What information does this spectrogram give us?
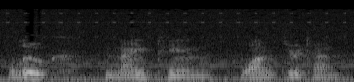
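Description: A man's voice: fairly low pitch, takes it slowly, soft background music, rough recording. A man in his forties, a pastor, preaching a sermon and reading scripture aloud with earnest emphasis, seated on a couch at home in front of a webcam. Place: living room, seated on a couch, re-recorded at home. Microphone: webcam at close range.

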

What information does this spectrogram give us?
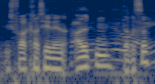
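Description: A man's voice: lowish voice, fairly quick, a little mellow. A man hosting a let's play, giving casual, playful gaming commentary and often muttering to himself. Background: faint game music.

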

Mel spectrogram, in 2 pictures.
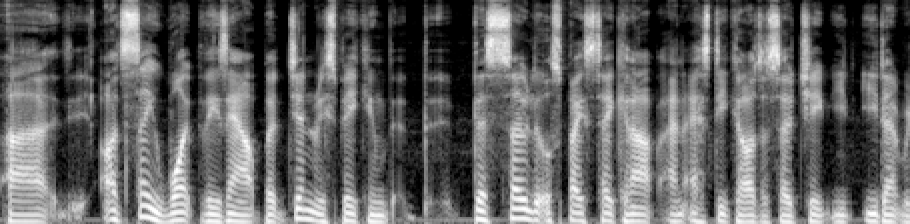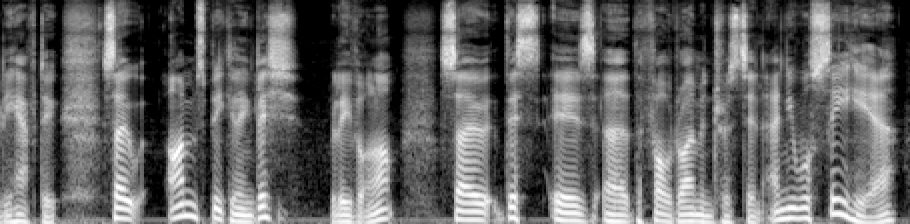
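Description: Low-voiced middle-aged man, casual tutorial. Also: lively intonation, fairly quick, few pauses, dry recording. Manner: informal, explanatory, conversational. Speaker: host of an RC radio tutorial.

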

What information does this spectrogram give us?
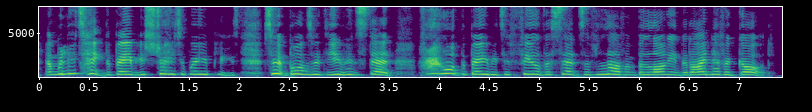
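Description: A woman's voice: high voice, fairly quick, hardly any pauses, fairly bright tone, voice pushed up. A woman voicing a frightened young woman in labour in a story, pleading and tearful.

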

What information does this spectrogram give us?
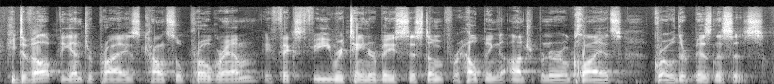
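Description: A man with a fairly low voice moderates a panel discussion. He reads each speaker's introduction in a measured, formal way, now and then slipping in a dry aside. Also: steady tone.

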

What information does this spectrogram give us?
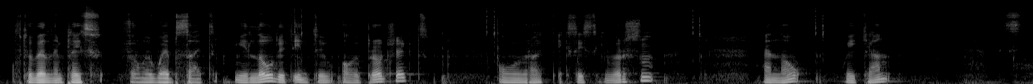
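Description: A man hosting a software tutorial, talking through each step plainly with pauses over the sound of clicks and typing. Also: deep voice. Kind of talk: screen-recorded software tutorial.

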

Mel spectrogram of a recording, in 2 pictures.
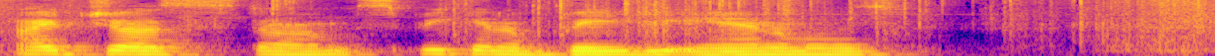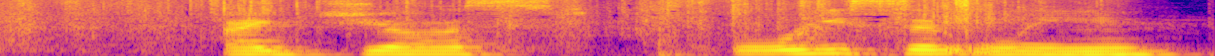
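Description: A woman with a hoarse, failing voice chatting casually at her dining table as she unboxes craft kits, rambling and breaking off mid-thought. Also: on the low side, fairly even intonation, slow, darkish tone, slight background noise. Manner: rambling, chatty, self-interrupting. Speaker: craft vlogger. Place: home dining room, seated at a table.

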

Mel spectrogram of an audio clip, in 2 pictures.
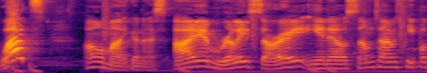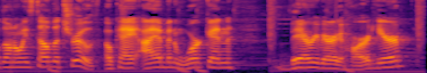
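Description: A man narrates roleplay gameplay as a video host, in a bright, forward voice at a middling pitch. He is animated and exclamatory, addressing viewers directly. Music plays behind him. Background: background music.

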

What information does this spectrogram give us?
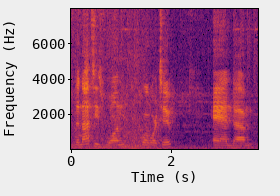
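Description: A young man who is sick with the flu talks loosely over his gameplay, a little hoarse and quick to swear at what happens on screen. His voice sits at an ordinary pitch. Clear background noise hangs in his home recording. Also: fairly even intonation. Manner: profane, reacts out loud to the game. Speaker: gaming host. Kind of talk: casual gameplay commentary. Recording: noisy home mic recording.

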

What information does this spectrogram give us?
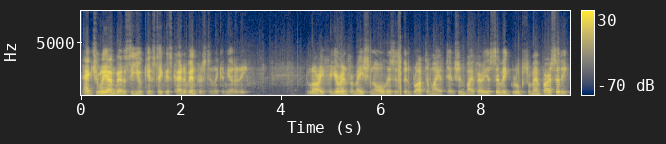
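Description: A man plays an amiable plant manager and father in a 1940s radio drama. His voice sits fairly low and good-humored. It comes through a narrow, tinny old disc recording. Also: lively intonation, fairly quick, lightly acted. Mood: wry, amiable.

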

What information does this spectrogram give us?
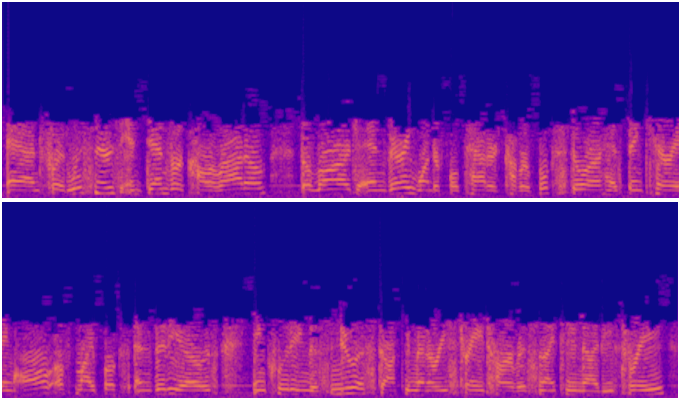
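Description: A woman's voice: on the low side, fairly even intonation. A woman talks earnestly and precisely as a radio guest. Her voice comes through a narrow, phone-like line with faint noise. She words things formally and carefully. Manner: measured, articulate, formal wording. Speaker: radio guest, researcher and author. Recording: noisy narrow-band telephone radio line.

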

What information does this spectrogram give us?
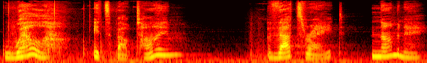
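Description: A woman's voice: a little high, big pitch swings, drawn-out words, in a large hall, slight background noise, heavily acted. An actress voicing a sadistic young female villain in a game, taunting with a mocking sing-song manner. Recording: game cutscene with loud music.

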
